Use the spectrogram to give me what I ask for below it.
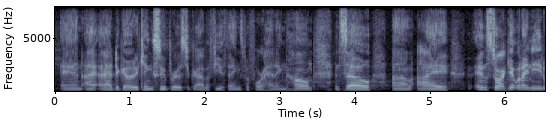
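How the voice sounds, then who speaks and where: A man delivers a sermon as a loose, chatty story. He fills his talk with "like" and "um". His fairly high voice rings out with a long reverb from the church hall. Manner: conversational, heavy use of "like" and "um". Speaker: pastor.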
